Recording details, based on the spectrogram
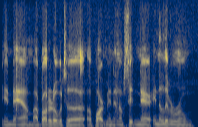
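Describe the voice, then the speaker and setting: A man's voice: deep voice, steady tone, fast. A man telling anecdotes in casual banter, swearing freely, on a dull recording. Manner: crude, heavy swearing, anecdotal. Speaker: military veteran.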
